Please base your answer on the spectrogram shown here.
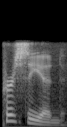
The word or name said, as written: Perseid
